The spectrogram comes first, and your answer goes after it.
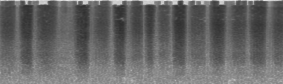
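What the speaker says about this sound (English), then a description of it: "Brushing wheels." A brush scrubbing car wheels, quick rhythmic rubbing strokes about four per second, close and fairly quiet, with no voices.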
